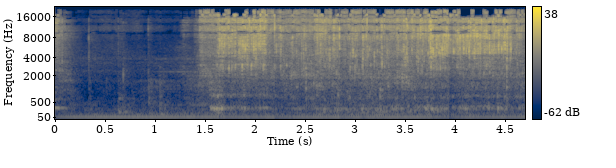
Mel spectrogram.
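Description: A running tap washes a vintage 1960 Ponytail Barbie doll at a sink, starting as a soft low flow and then swelling into a loud, steady splashing rush of water that continues to the end.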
